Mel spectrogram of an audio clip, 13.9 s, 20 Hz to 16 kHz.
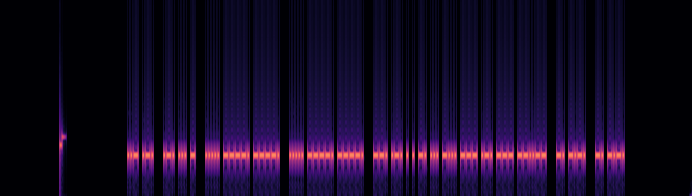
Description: Morse code, heard as a keyed tone, about 40 wpm, 700 Hz. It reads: UR RST 599 599 GREENSBORO, NC NC
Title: Practice QSO - Exchange 1 - Beginning - 40wpm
